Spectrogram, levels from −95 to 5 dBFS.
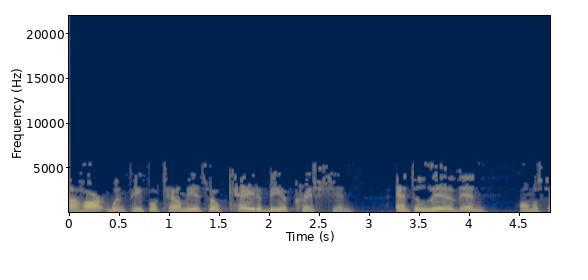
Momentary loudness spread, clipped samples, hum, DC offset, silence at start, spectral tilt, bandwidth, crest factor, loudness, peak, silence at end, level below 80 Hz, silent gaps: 12 LU; under 0.1%; none; under 0.1%; 0 s; -5 dB/octave; 5.8 kHz; 16 dB; -28 LUFS; -12 dBFS; 0 s; -66 dBFS; none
